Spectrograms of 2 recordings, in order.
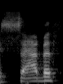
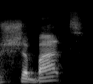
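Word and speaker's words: שבת: In Greek, they couldn't say sh, so they represent with a S sound with a sigma. That's why we say Sabbath instead of Shabbat.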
